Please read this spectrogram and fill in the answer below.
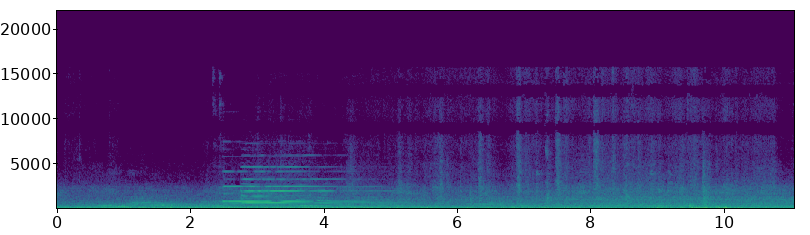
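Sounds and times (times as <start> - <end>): steady low hum: 0.0 - 11.0
elevator arrival chime: 2.4 - 5.5.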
